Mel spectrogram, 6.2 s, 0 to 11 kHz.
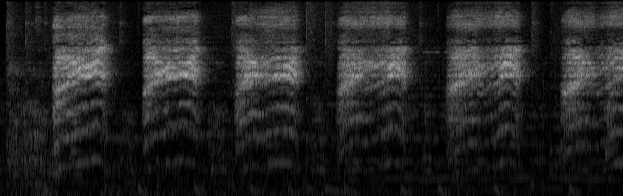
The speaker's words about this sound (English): So congratulations to Amanda and Boynton Middle School Grade 7 for guessing correctly the screaming hairy armadillo. So the screaming hairy armadillo is exactly as it sounds. It's a very hairy armadillo, and it screams when it is handled.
